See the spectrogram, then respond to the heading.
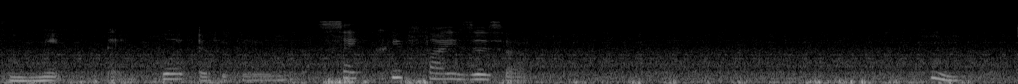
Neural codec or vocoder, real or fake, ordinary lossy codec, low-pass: none; real; none; none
